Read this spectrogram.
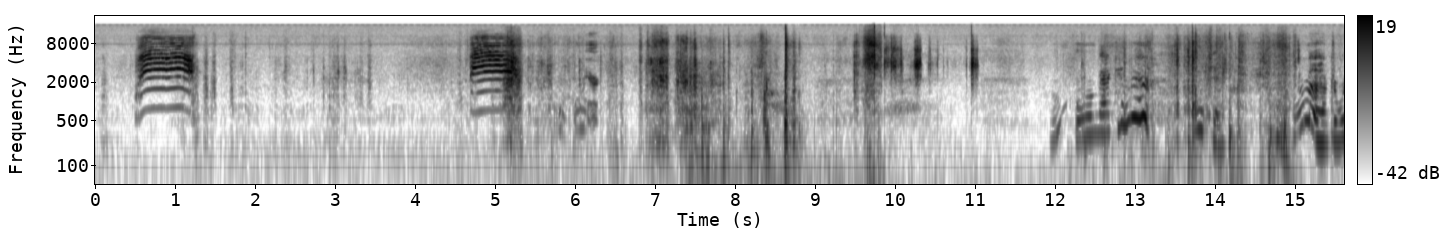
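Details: Domestic cat Maud'dib gives two short, quavering meows about four seconds apart, followed by loud rustling and handling noises and a person talking.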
